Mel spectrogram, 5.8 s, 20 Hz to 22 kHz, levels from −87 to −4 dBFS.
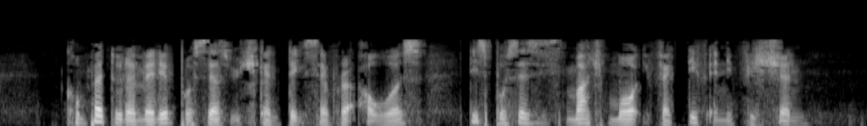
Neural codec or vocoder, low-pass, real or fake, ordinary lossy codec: vocoder, 22.05 kHz, 80 mel bands, WaveNeXt; 7.2 kHz; fake; MP3, 24 kbps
